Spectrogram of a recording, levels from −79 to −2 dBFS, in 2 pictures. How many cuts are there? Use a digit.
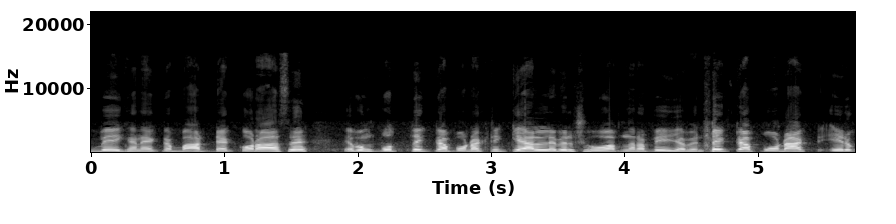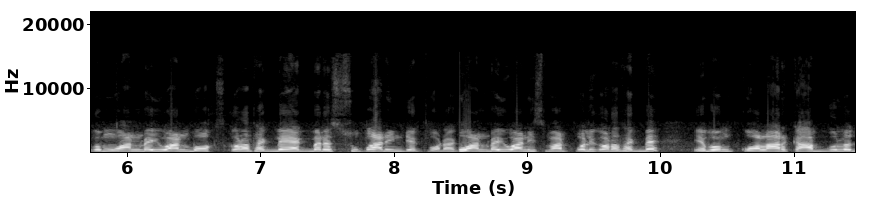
2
